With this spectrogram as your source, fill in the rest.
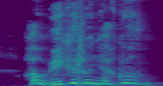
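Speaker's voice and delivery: high-pitched, slow, startled cry. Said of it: "놀래가지고".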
